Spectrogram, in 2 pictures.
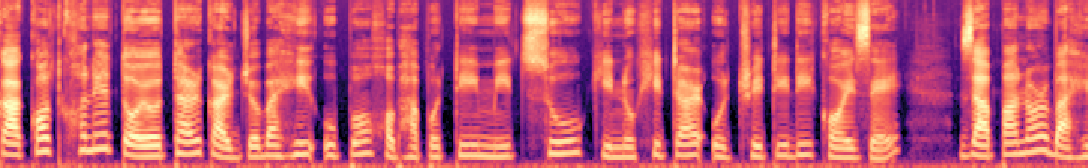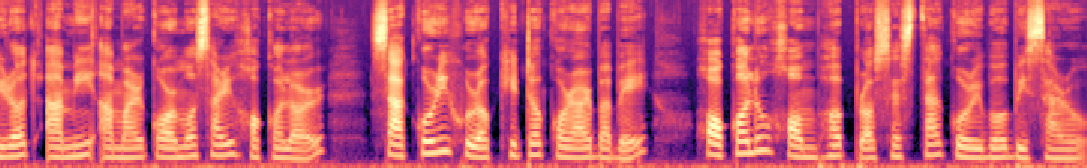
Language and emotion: Assamese, neutral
